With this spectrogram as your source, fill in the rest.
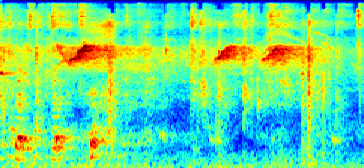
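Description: Chickens cluck in short bursts close by, with a steady farmyard murmur underneath.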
